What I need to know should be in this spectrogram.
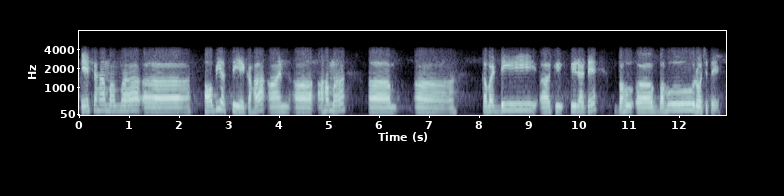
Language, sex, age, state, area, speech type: Sanskrit, male, 18-30, Chhattisgarh, urban, conversation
